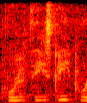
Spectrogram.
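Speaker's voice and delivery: fast breathy whisper. Pretend. Reading to children, whispering in amazement. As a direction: whisper it in wonder.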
